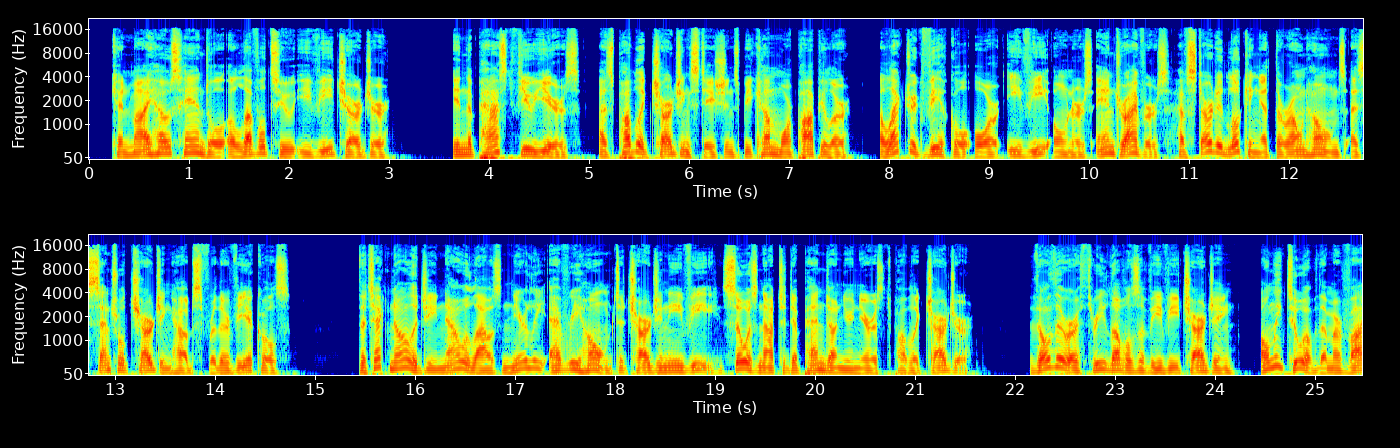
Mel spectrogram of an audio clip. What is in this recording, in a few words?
Blog Voiceover; Can my house handle a level 2 charger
